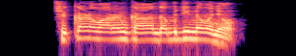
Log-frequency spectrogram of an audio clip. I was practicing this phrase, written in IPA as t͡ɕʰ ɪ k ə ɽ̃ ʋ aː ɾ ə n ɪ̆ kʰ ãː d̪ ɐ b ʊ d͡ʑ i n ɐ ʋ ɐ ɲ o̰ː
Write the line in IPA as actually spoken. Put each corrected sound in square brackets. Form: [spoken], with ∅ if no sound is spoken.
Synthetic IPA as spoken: t͡ɕʰ ɪ k ə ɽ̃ ʋ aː ɾ ə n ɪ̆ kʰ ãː d̪ ɐ b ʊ d͡ʑ i n ɐ ʋ ɐ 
